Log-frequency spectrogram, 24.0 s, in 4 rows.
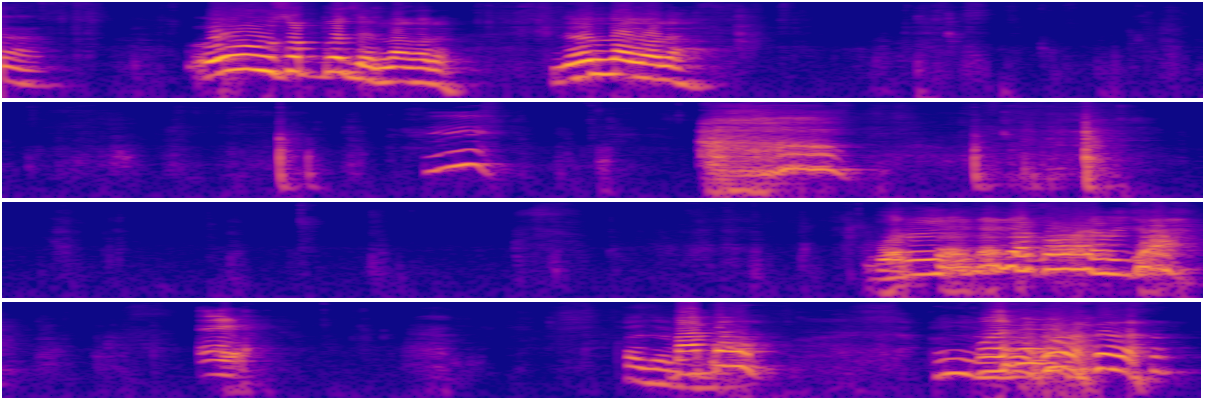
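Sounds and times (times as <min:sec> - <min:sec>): person chewing: 0:03.5 - 0:09.5, 0:11.8 - 0:16.4.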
